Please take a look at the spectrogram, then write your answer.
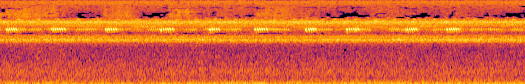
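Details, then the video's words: Night-time forest crickets: high pulsed chirps about once a second over a continuous shrill ringing drone, with a soft low background rumble. "Soothing Cricket🦗 Sounds at Night"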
